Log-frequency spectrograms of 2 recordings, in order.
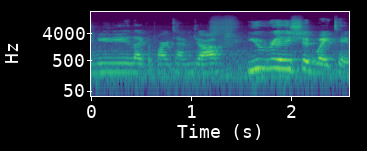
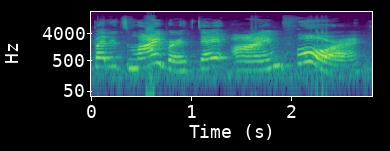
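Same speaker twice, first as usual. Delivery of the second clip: put-on higher, louder stubborn kid voice; whiny kid insisting; 4 semitones higher, 6 dB louder, much slower than usual. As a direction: dig in like a four-year-old.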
